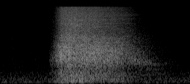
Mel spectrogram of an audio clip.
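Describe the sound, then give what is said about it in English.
A single long, breathy blow of air starts abruptly and then slowly fades, someone blowing steadily on glowing coals at the bottom of a fire pit to rekindle the kindling. No voices are heard. “And as the breath comes and it catches those embers, they catch fire and the kindling begins to crackle and the fire's burning again.”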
